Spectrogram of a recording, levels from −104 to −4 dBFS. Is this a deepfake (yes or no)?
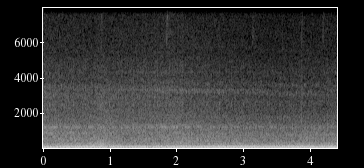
no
